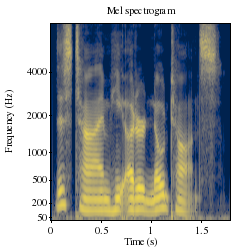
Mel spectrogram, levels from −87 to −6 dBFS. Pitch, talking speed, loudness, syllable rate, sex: 125 Hz, 200 wpm, -17 LUFS, 4.9 syllables/s, male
